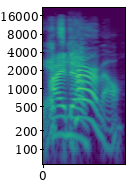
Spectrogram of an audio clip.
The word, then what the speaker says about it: caramel: People who say caramel, what's with you ignoring that second A. It's caramel. It is caramel, right? It's just It's how it's spelled.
